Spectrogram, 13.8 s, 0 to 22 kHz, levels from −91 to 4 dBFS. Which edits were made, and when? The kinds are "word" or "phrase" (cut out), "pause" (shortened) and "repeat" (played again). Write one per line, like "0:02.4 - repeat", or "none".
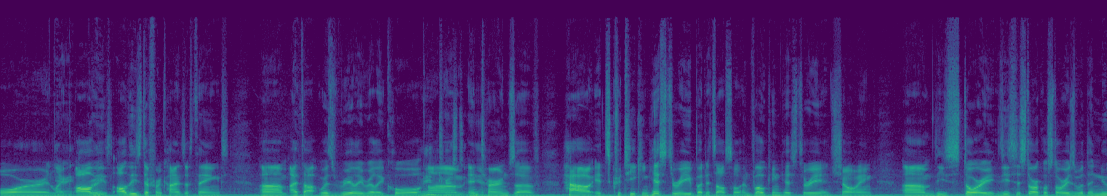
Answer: none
